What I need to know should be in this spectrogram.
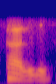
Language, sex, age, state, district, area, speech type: Punjabi, male, 18-30, Punjab, Hoshiarpur, rural, conversation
